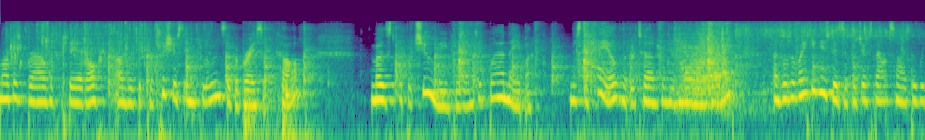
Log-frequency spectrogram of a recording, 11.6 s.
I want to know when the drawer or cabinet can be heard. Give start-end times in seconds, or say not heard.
3.0-3.8, 8.3-9.2.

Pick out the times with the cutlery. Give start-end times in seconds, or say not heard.
5.1-10.1.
